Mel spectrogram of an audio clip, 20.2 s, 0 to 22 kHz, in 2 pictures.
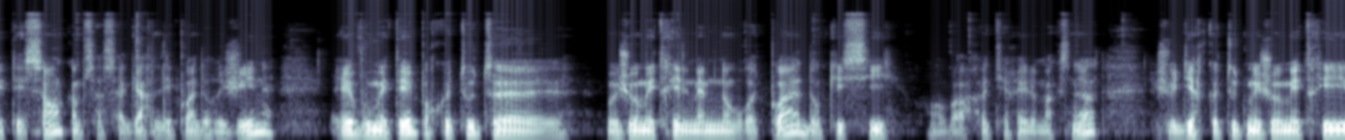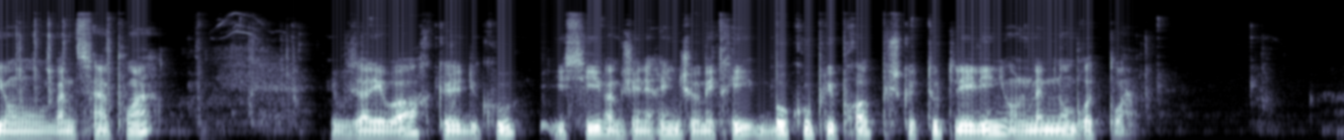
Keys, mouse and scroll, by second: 5.5 click, 7.0 click, 8.0 click, 10.1 KP_2, 10.3 KP_5, 10.7 KP_Enter, 11.8 middle click, 12.7 alt+Right, 12.8 middle click, 13.7-14.3 scroll up 2, 14.5 middle click, 15.8-16.5 scroll down 2, 16.7 alt+Right, 16.8 middle click, 18.1 scroll down 1, 18.7 middle click, 19.7-20.1 scroll up 2.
